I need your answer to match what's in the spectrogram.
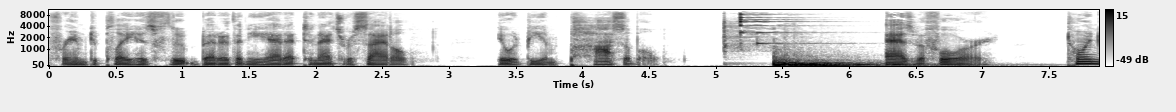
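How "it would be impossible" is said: ordinary delivery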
